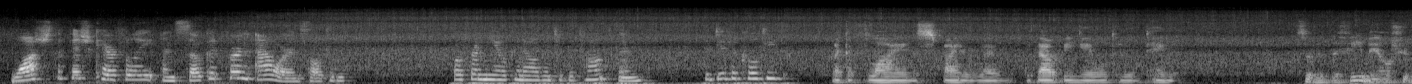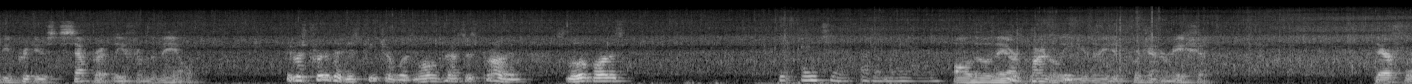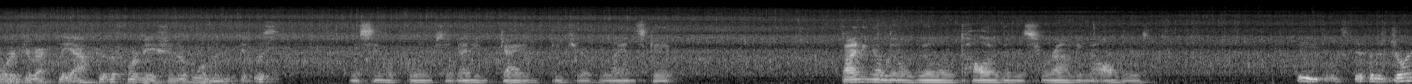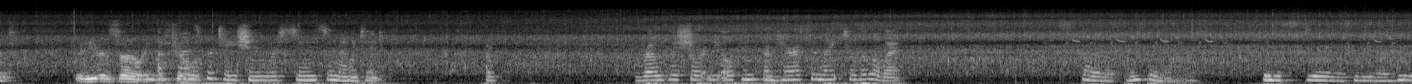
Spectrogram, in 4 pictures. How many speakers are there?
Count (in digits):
6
